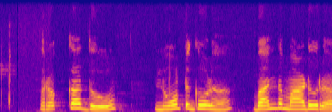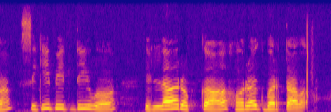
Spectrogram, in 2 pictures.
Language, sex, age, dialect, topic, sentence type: Kannada, female, 18-24, Northeastern, banking, statement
